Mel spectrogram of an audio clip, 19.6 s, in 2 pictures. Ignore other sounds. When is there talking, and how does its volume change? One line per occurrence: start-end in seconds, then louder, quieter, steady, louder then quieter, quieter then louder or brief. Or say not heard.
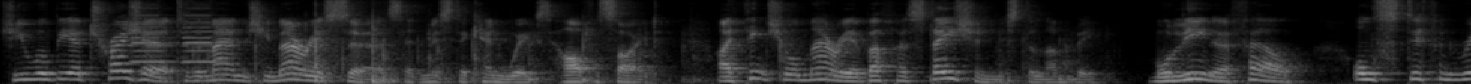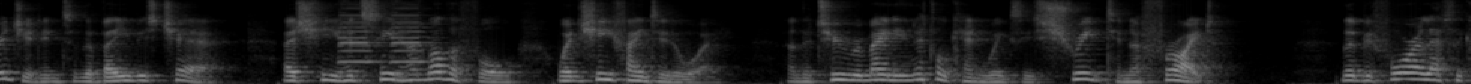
0.0-17.9 steady
18.8-19.5 brief.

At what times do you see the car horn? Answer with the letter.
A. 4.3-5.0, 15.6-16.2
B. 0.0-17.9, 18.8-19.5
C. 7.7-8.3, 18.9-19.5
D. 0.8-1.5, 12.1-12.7
D.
